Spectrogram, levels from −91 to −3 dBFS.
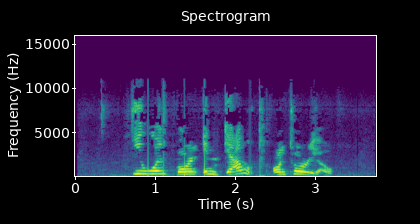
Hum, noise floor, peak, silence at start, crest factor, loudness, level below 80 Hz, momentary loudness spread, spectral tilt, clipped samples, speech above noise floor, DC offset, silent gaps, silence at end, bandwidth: none; -49 dBFS; 0 dBFS; 0.7 s; 14 dB; -13 LUFS; -52 dBFS; 10 LU; -3 dB/octave; under 0.1%; 37 dB; under 0.1%; none; 0.55 s; 9.8 kHz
